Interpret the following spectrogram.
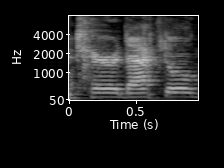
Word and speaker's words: pterodactyl: is it when a pterodactyl goes to the bathroom you never hear it because the P is silent anyways those are for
